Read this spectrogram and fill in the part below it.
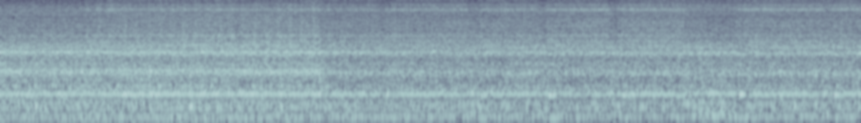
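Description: A cutting tool scrapes and whines against spinning metal.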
